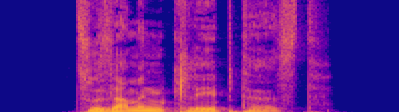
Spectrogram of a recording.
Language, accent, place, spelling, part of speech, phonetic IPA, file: German, Germany, Berlin, zusammenklebtest, verb, [t͡suˈzamənˌkleːptəst], De-zusammenklebtest.ogg
- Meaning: inflection of zusammenkleben: 1. second-person singular dependent preterite 2. second-person singular dependent subjunctive II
